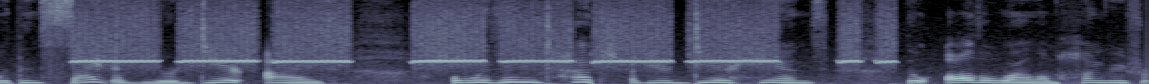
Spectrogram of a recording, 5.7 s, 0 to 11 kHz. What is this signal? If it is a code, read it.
Morse code (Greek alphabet), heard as a whistle, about 13 wpm, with speech in English. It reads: ΟΧΙ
